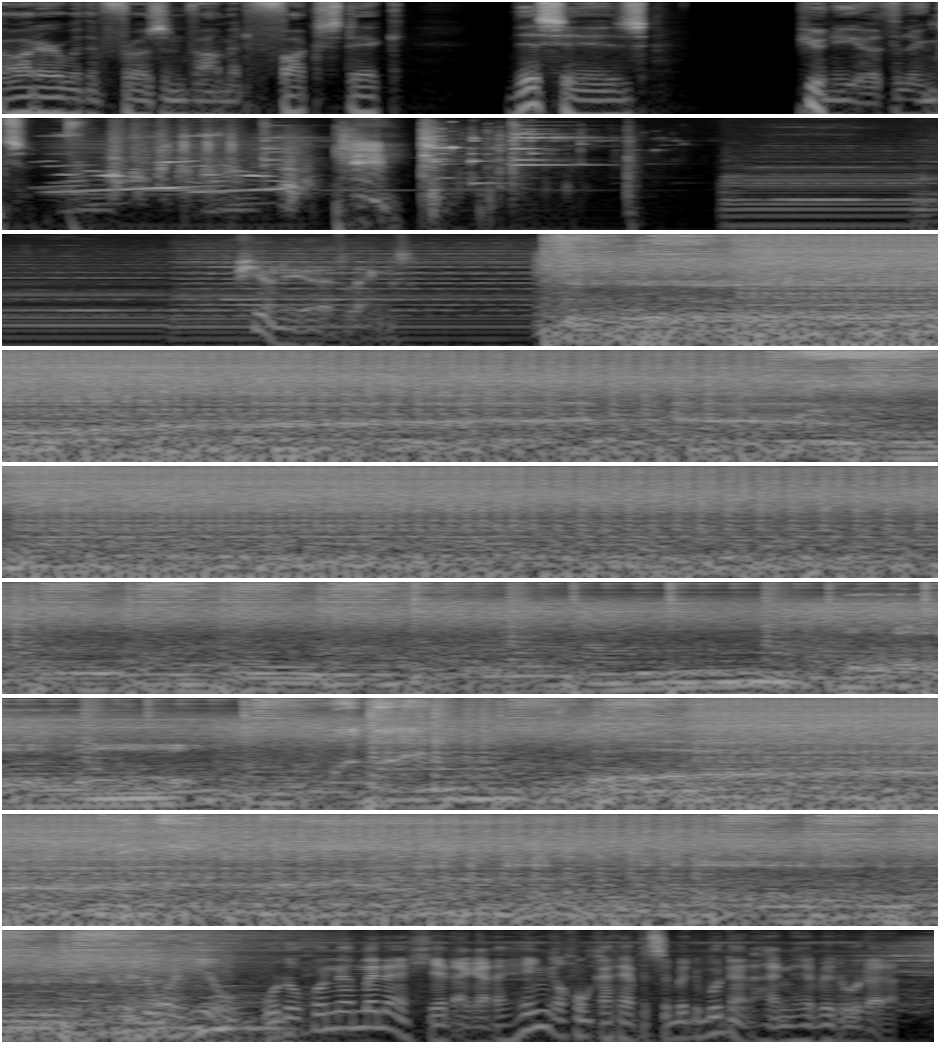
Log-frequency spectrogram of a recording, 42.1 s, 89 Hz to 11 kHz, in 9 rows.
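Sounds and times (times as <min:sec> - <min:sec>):
speech: 0:00.1 - 0:03.4, 0:04.0 - 0:06.8, 0:10.6 - 0:11.5, 0:39.3 - 0:42.0
distorted noise music track with machine-gun-like drumming: 0:12.0 - 0:39.2
rapid machine-gun-like drumming: 0:12.1 - 0:38.8.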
